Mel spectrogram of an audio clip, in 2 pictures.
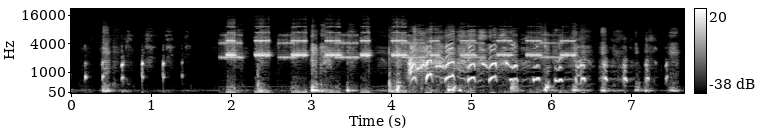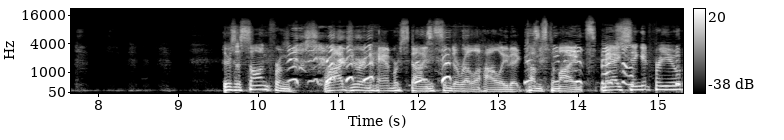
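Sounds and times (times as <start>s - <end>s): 
laughter: 0.0s - 7.9s, 10.0s - 15.3s
crickets chirping: 1.9s - 6.5s
speech: 9.6s - 15.3s.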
